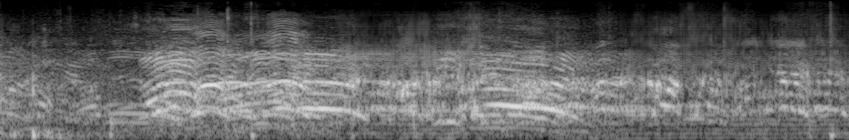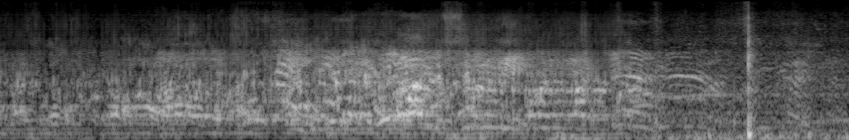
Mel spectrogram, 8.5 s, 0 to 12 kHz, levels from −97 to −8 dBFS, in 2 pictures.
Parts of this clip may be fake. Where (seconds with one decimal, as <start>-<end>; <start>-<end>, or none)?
1.7-2.4; 3.1-7.4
